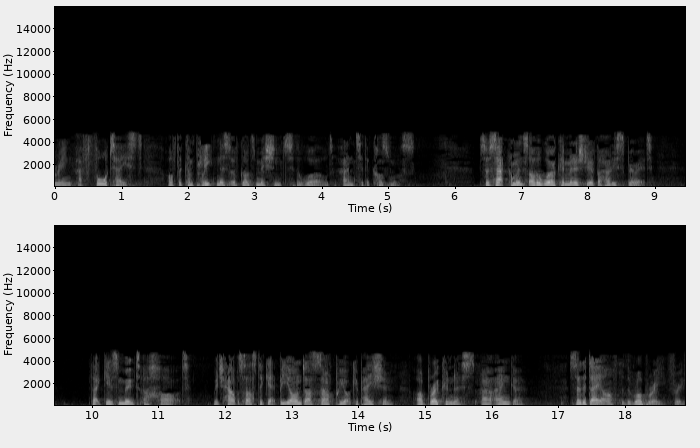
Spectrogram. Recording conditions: large echoing room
